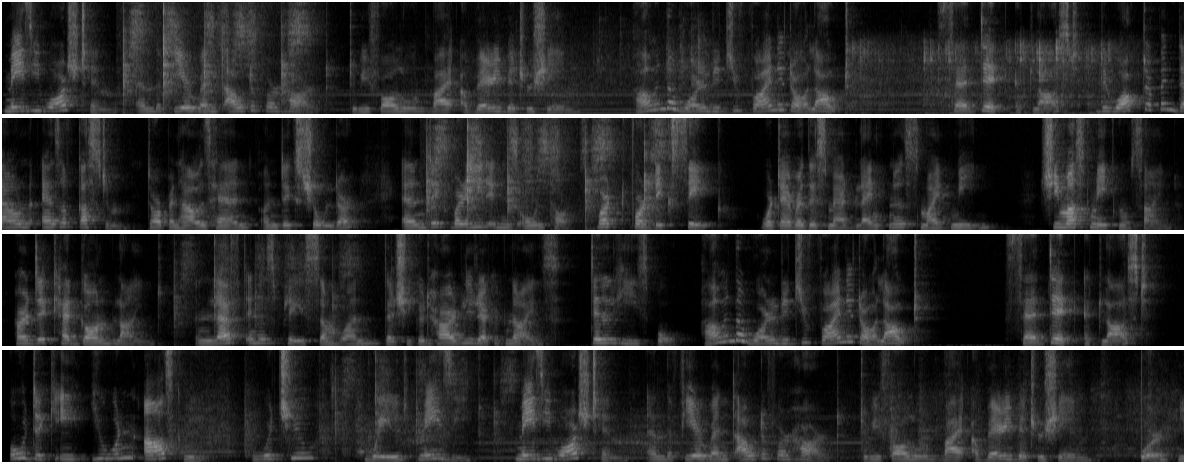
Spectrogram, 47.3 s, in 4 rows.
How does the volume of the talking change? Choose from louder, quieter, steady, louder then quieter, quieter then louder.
steady.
